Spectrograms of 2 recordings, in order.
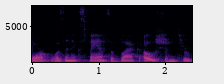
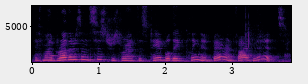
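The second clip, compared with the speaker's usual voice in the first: much higher-pitched Yorkshire housemaid; Yorkshire accent; 11 semitones higher than usual. A narrator's reading. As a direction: speak up high in broad Yorkshire. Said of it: "in a broad Yorkshire accent".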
